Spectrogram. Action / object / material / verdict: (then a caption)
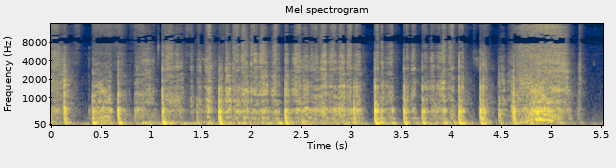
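scrape / cardboard box / cardboard / none. Long nails tap and scratch along the face and edges of a large printed cardboard gift box for a glass jar set, held upright. Sharp, dull taps punctuate a steady dry scratching texture, with each tap dying away almost instantly.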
